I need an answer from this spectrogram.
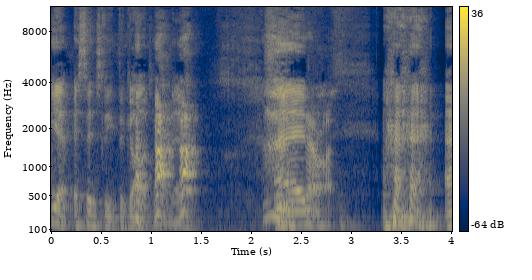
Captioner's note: laughing; laughing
